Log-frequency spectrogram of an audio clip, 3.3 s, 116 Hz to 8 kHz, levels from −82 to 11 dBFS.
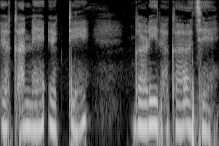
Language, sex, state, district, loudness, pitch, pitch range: Bengali, female, Assam, Hailakandi, -15 LUFS, 200 Hz, 190-210 Hz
